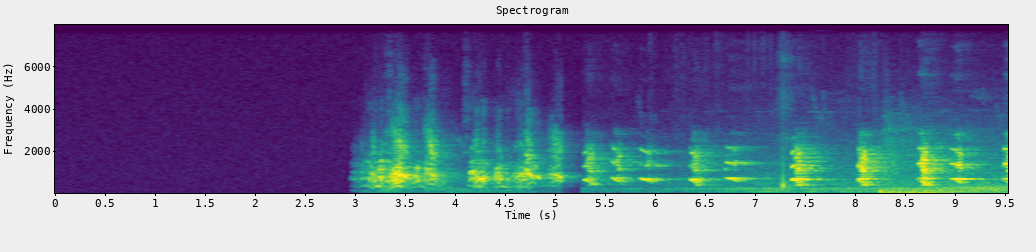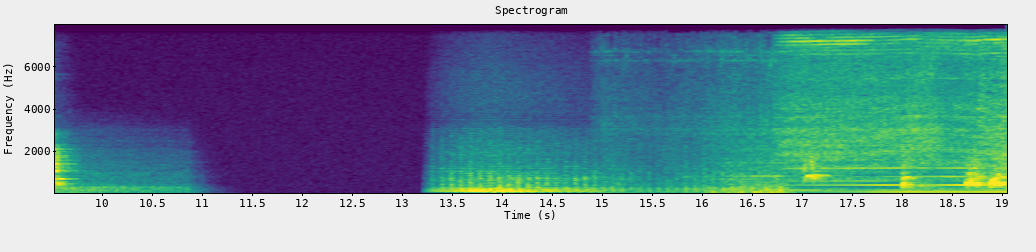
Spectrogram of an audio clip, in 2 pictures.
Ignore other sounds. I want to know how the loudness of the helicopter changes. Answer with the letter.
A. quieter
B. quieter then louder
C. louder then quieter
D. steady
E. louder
B.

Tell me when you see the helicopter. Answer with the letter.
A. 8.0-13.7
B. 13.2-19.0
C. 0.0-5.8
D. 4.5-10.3
B.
